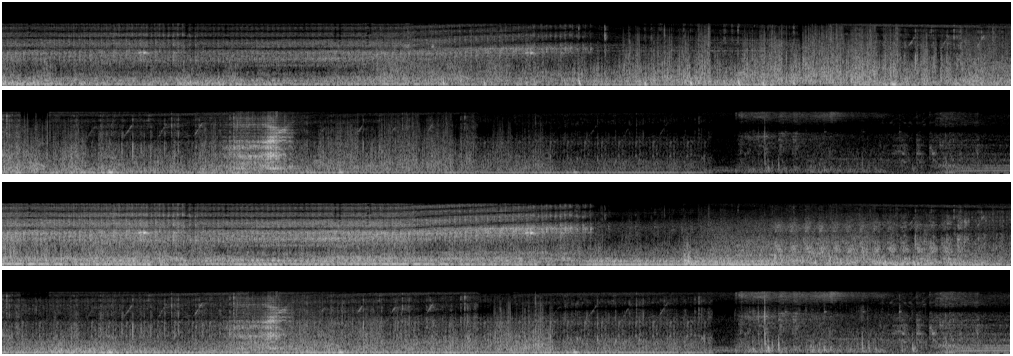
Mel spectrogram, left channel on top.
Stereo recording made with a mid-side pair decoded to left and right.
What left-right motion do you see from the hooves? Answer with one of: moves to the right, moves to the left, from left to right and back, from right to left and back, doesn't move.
moves to the right.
